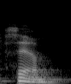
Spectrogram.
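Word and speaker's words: mtshams: to shut himself in Sams written chams and pronounced samam the word samam signifies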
